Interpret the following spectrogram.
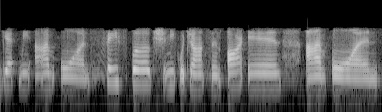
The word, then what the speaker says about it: Sheniqua: n I qu a my mother is the only one that pronounces my name correctly I always you know should equal but it's actually Shaniqua my mother says it perfectly but however you call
